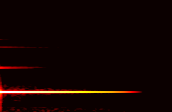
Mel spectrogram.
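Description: A single chime note struck just before, its clear tone ringing and fading away over about a second and a half. It is the signal chime that marks the start of the next question in the listening test.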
